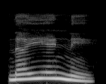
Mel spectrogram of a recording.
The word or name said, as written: ನೈಯೆಣ್ಣೆ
